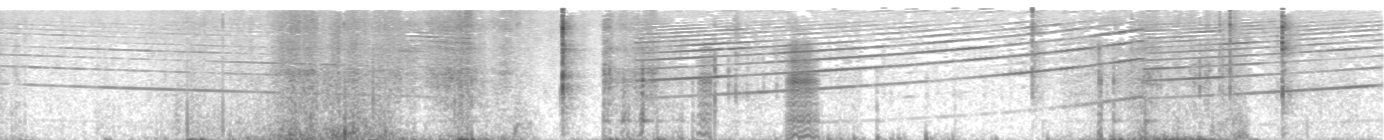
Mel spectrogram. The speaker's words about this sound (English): So Fred gets in his fire engine and races home with the siren on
